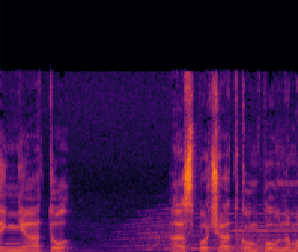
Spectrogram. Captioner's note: air raid alert. Bombings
